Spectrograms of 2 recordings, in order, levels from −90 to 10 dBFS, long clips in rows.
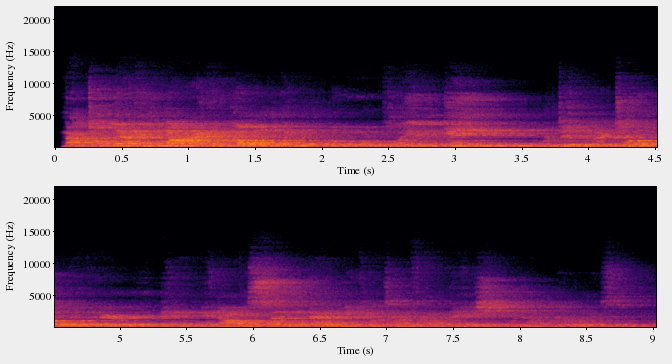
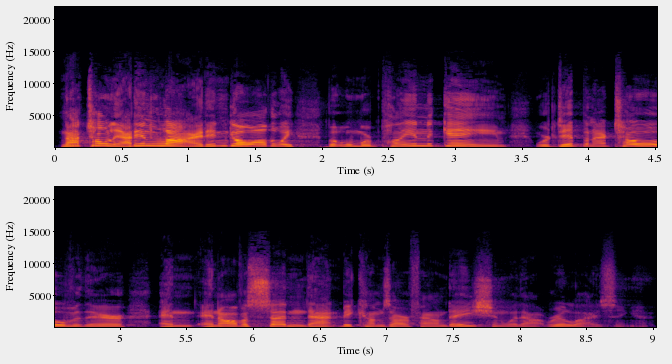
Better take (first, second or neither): second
